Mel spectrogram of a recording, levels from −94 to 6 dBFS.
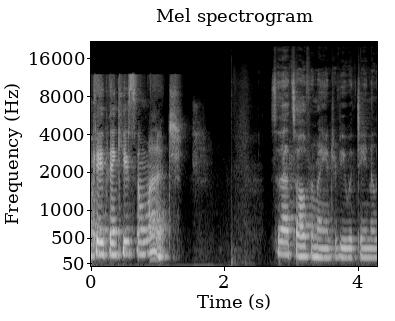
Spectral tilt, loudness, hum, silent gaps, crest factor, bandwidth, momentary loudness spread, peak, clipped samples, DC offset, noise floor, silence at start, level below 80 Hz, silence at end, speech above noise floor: -4.5 dB/octave; -23 LUFS; none; none; 20 dB; 16 kHz; 12 LU; -4 dBFS; under 0.1%; under 0.1%; -60 dBFS; 0 s; -64 dBFS; 0 s; 38 dB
